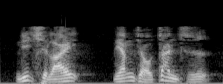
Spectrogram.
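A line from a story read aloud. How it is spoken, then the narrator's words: Loud. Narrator (Chinese): 保罗 大声说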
